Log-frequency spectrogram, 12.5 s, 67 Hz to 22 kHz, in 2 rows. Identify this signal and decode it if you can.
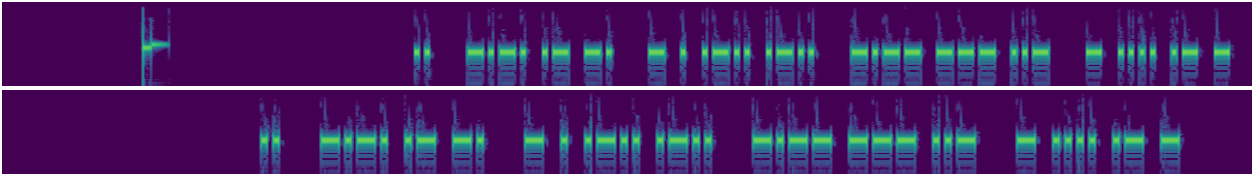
Morse code, heard as a keyed tone, about 36 wpm, 700 Hz. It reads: I CAN TELL YOU THAT I CAN TELL YOU THAT
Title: Speed-Racing - Sets of 5 Words 30wpm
